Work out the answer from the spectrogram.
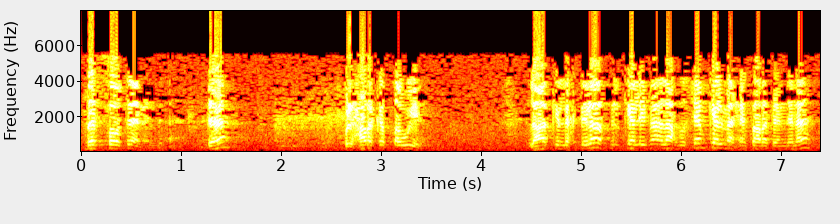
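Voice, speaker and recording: A man's voice: sits high, rapid-fire, pushed and bright, slightly rough, low-quality recording. A man giving a linguistics lesson, explaining patiently and telling listeners to watch and notice. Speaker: linguistics lecturer. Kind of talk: classroom lecture.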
